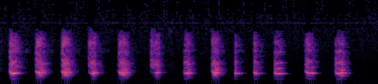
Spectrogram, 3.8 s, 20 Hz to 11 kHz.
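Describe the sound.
A hen turkey yelp imitated on a wooden box call: a series of 13 short, evenly spaced, raspy notes with a steady rhythm, loud and clear against silence.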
